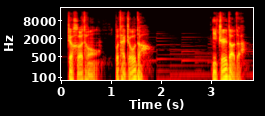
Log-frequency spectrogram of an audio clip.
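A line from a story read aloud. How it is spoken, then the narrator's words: Low, stern voice. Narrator (Chinese): 孟年华就咳了一声，素着脸，沉声道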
